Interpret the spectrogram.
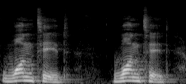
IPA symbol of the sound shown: ɪd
